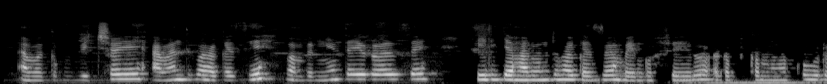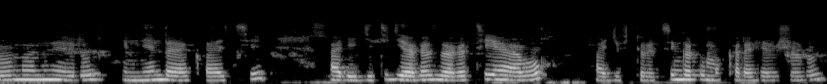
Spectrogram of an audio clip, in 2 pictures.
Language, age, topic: Kinyarwanda, 25-35, government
